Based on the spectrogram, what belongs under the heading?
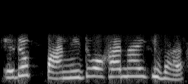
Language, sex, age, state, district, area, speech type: Assamese, female, 18-30, Assam, Jorhat, urban, conversation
